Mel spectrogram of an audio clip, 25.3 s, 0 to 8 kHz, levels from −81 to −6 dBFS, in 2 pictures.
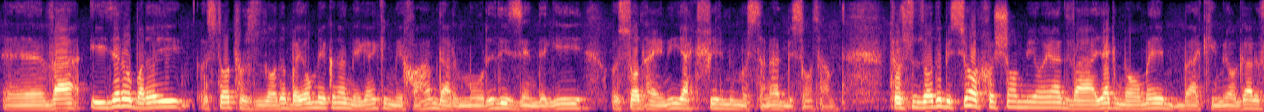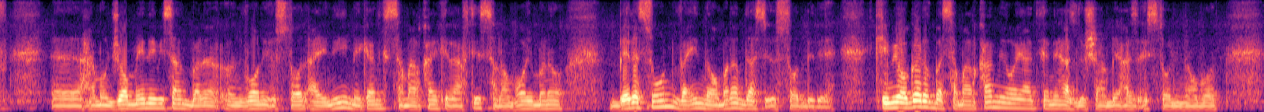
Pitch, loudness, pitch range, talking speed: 110 Hz, -13 LUFS, 95-125 Hz, 145 wpm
